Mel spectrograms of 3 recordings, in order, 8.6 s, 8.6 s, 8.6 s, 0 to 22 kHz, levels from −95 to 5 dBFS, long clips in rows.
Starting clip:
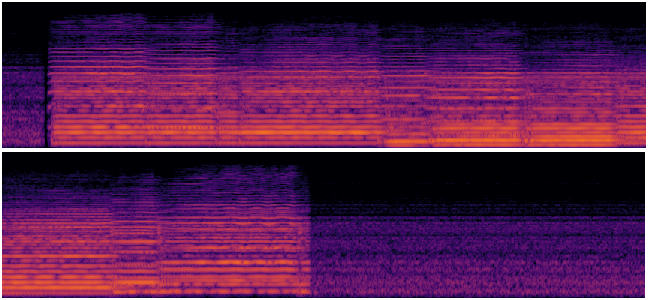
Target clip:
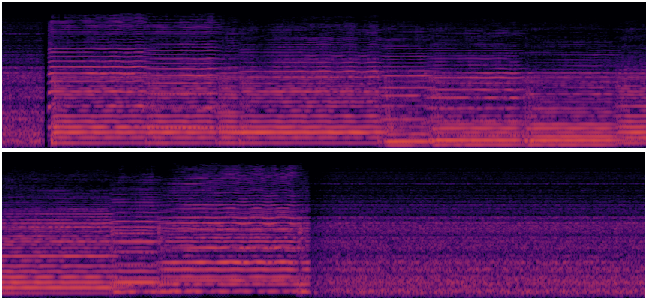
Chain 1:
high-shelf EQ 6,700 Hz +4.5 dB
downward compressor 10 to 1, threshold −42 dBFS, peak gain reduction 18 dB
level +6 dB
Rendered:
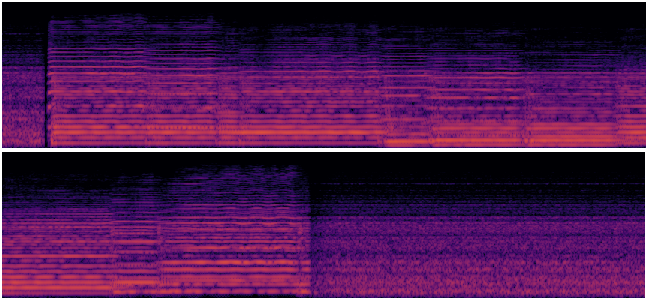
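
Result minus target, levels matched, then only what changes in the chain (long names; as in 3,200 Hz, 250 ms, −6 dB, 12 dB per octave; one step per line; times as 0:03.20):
8,000 Hz band −3.0 dB
change: high-shelf EQ 6,700 Hz +11 dB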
